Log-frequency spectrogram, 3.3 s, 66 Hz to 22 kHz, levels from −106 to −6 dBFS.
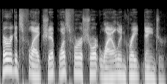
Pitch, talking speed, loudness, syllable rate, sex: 120 Hz, 195 wpm, -20 LUFS, 4.5 syllables/s, male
